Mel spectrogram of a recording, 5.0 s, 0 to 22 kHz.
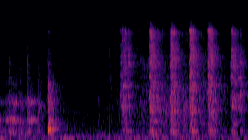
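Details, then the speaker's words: Fiskars Momentum 18-inch reel mower: light crisp tick two or three times a second as reel turns, one blade contacting bed knife; otherwise quiet. "the only noise you're hearing right now keep in mind is that one blade on that reel that is making contact at that bad knife"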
